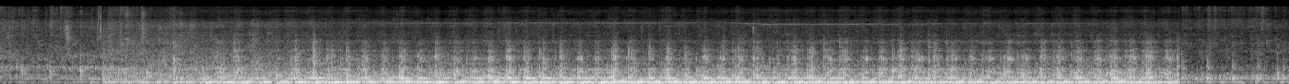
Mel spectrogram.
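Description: Soft food squelches as it is pushed through a grinder.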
